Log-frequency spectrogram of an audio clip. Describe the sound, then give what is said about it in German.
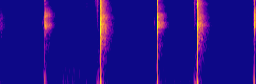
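Finger snapping: five crisp, sharp snaps at uneven intervals, each short and bright, heard alone with no talk. “Jetzt schnips ich mal. Boah, es ist leise.”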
